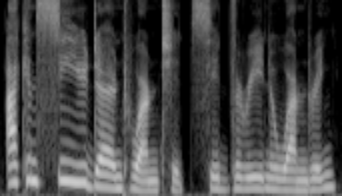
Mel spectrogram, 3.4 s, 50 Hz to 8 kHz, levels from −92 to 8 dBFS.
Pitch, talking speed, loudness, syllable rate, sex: 190 Hz, 175 wpm, -19 LUFS, 4.3 syllables/s, female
